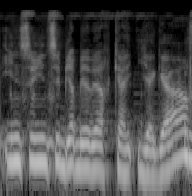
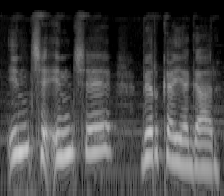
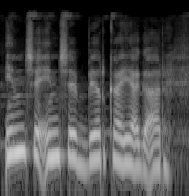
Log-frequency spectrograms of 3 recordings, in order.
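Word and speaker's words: İnce İnce Bir Kar Yağar: Moi, je dirais Inche Inche Birbirka Yagar. – C'est pas ça. – Allez-y. – Si, c'est ça. Inche Inche Birka Yagar.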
